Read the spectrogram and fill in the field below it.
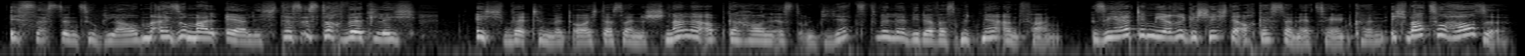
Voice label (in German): Voice Acting Empoert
